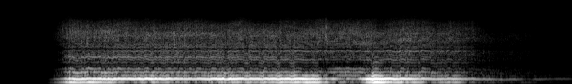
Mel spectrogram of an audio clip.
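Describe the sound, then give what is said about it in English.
Insect buzzing: one continuous, loud buzz lasting about four seconds, holding a steady tone with a slight swell near the end before cutting off. “Buzz.”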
